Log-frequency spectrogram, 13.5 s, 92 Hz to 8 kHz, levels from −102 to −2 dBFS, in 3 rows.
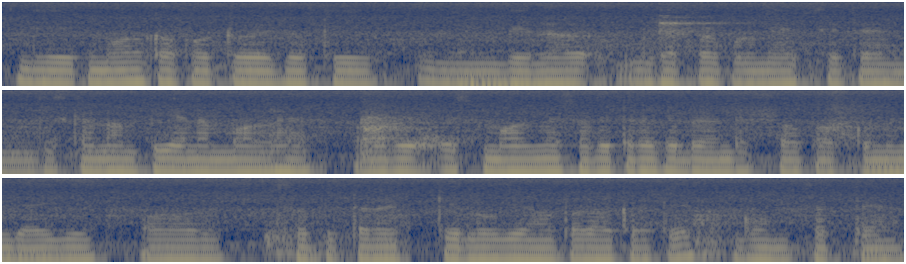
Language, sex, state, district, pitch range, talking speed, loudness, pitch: Hindi, male, Bihar, Muzaffarpur, 100-105 Hz, 180 wpm, -46 LUFS, 105 Hz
